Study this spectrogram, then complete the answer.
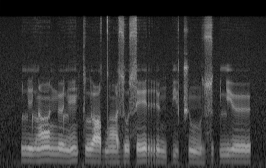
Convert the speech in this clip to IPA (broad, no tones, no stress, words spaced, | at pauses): lilɑ̃ ŋølẽk loə̯dˤæ̃ə̯zuse ryŋpʲut͡ʃũz | lʲø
